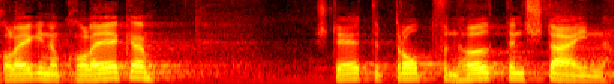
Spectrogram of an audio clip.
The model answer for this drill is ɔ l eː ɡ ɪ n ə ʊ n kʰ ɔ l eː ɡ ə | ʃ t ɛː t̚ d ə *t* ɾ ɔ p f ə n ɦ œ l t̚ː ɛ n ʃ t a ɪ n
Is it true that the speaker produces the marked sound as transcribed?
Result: yes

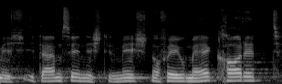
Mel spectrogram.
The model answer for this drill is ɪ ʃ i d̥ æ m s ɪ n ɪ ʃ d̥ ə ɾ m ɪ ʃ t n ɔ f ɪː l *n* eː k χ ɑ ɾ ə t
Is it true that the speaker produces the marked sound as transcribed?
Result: no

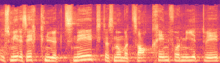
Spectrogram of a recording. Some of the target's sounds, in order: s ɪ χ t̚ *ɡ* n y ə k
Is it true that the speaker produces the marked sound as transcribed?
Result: no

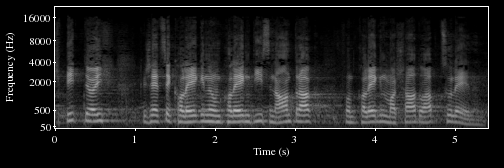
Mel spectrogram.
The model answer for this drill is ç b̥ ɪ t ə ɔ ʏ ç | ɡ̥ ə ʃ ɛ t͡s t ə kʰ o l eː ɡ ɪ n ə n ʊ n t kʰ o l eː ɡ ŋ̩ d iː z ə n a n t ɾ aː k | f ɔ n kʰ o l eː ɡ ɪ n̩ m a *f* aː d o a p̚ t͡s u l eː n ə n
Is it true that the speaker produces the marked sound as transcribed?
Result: no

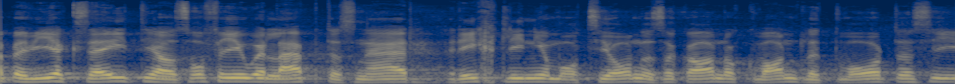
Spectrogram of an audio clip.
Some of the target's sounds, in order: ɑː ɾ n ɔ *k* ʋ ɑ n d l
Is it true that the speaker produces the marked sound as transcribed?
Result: yes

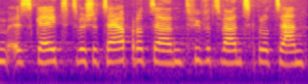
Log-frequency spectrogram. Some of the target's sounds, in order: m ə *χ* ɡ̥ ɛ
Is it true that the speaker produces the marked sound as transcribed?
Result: no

